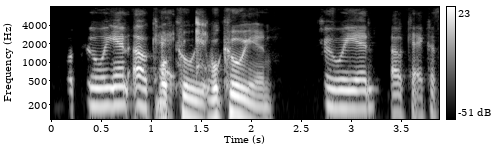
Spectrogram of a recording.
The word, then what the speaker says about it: Wokuian: It's Wokuian. Wokuian. Okay. Wokuian. Wokuian. Okay, because I like to pronounce people's names right.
